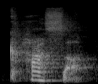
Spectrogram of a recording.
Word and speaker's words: casa: I run across is Casa and that's a hard C sound so I'm just going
